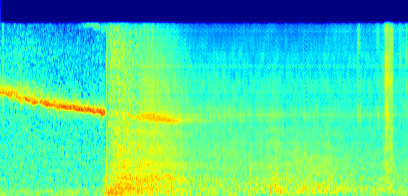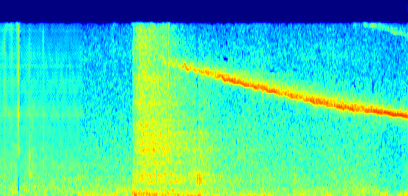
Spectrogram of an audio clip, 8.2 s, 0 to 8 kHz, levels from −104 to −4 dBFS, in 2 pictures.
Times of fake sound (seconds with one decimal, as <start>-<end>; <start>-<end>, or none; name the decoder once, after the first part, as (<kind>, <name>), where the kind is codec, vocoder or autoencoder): 1.4-4.9 (vocoder, Vocos)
